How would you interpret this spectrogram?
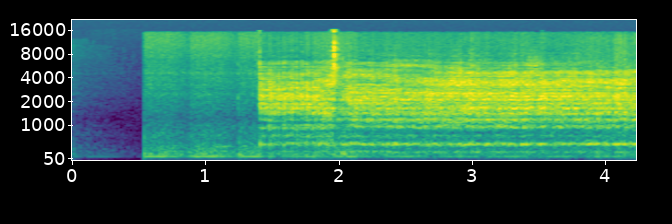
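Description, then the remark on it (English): A loud, continuous drone of vuvuzela horns starts abruptly and holds steady, thickening into a dense, buzzing wall of sound like many horns blaring together in a crowd. “Vuvuzela. That was what it's called.”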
